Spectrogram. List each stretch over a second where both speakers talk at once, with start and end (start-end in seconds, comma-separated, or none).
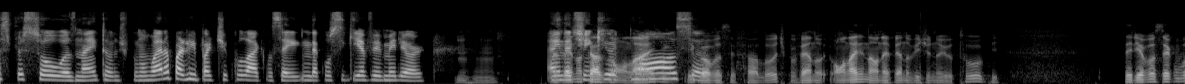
5.5-7.1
